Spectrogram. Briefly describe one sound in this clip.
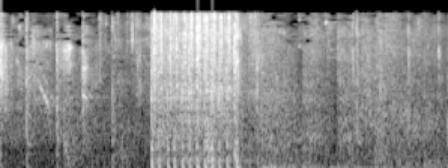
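An explosion booms and rumbles nearby.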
